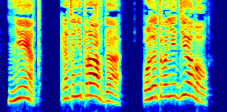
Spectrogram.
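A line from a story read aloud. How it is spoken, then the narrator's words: Shouting across the hall. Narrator (Russian): заорал на весь зал Дэвид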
